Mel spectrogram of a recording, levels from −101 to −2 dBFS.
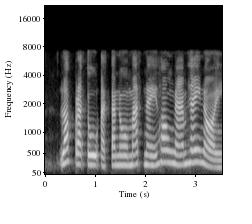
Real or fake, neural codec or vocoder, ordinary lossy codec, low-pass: fake; codec, 16 kHz, 2 kbps, FunCodec, trained on Chinese and English, 25 frames a second; none; 7.2 kHz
